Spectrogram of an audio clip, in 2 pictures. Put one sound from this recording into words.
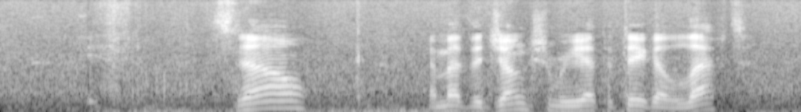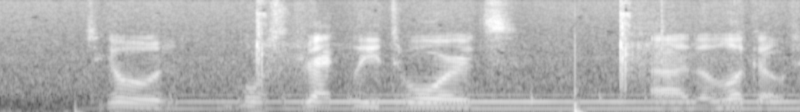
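A young man talks with animation close to the microphone, outdoors.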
